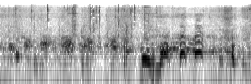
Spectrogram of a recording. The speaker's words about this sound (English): Police were called because the hen was blocking someone's front door. Yeah, that's a chicken. And if it was a rooster, I ain't touching it.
